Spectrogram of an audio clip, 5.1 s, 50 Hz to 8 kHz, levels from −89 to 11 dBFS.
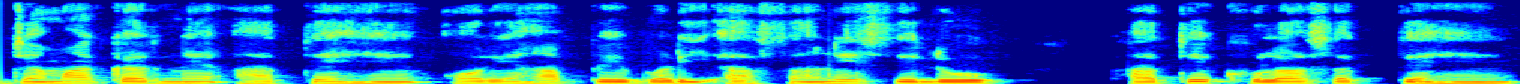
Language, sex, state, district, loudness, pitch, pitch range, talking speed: Hindi, male, Bihar, Lakhisarai, -18 LUFS, 145 Hz, 140-150 Hz, 165 wpm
